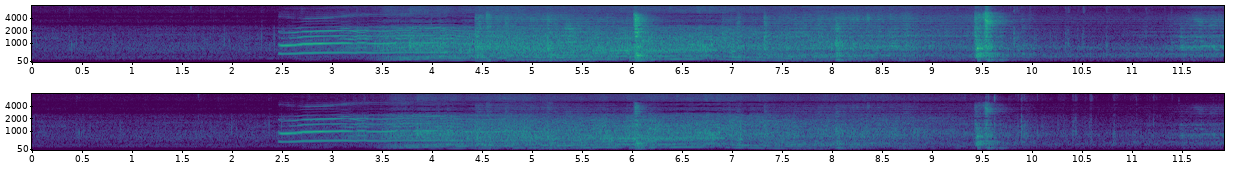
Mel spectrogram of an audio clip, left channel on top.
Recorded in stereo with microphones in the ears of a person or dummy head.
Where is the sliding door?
45° left (ahead or behind).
